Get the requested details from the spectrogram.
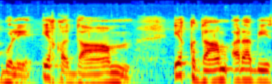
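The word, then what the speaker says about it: اقدام: my Hindi my Urdu इक दम यह इक दम नहीं है इक दम है क क क बोलिए साफ बोलिए इक दम इक दम अरबी से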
